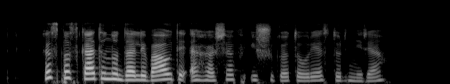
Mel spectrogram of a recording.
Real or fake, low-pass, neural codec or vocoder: fake; 7.2 kHz; vocoder, 44.1 kHz, 80 mel bands, Vocos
